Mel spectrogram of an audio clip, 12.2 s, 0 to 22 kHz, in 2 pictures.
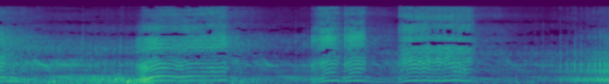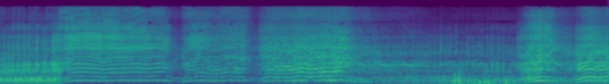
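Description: Rovan 36cc two-stroke engine on a 1/5-scale RC truck revving up and falling back again and again as the throttle is blipped, easing off briefly about halfway through.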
